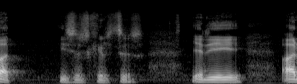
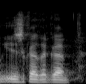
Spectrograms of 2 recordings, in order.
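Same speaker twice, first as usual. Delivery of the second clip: ordinary talk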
